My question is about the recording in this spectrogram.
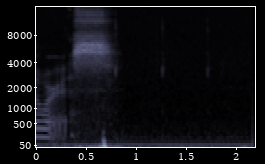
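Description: A stylus knocking once on a tablet during handwriting on its screen: a single short, low knock about two-thirds of a second in. It comes right after a brief murmured word and a soft hiss, and low room tone follows.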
